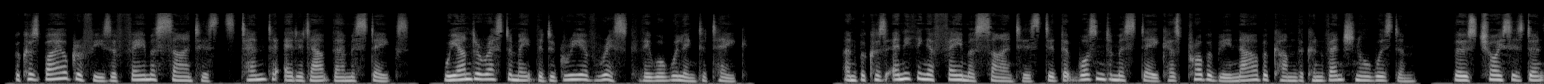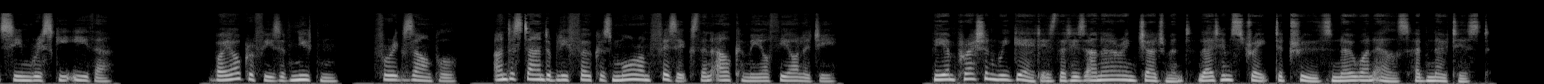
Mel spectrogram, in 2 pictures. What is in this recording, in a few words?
English (UK) news; Emilia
